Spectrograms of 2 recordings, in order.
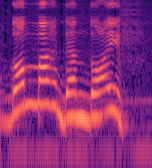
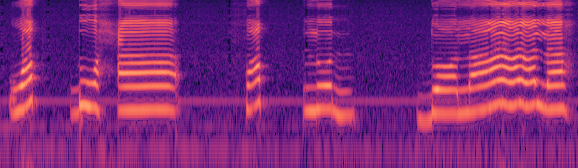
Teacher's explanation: pada tepi pangkal lidah dengan geraham kiri dan kanan memanjang ke depan ada huruf dad, baik berharkat fathah, kasrah maupun dhammah, maupun berharkat mati ataupun sukun.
